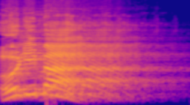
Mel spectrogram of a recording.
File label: French Announcer; Olimar; SSBU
